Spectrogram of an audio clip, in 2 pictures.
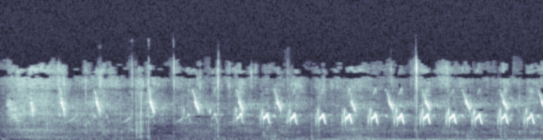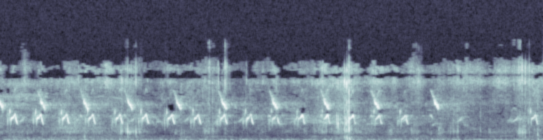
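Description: A bird calling in a fast, steady run of short, high, downward chirps, about six a second, over a low rumble, with one sharp knock about two thirds of the way through.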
